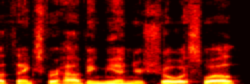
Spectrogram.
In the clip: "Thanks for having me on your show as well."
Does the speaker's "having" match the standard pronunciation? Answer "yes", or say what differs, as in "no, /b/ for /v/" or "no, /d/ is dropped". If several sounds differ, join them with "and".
yes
